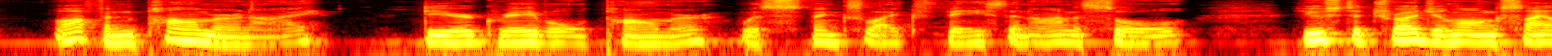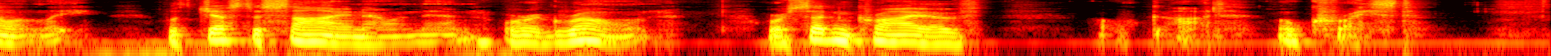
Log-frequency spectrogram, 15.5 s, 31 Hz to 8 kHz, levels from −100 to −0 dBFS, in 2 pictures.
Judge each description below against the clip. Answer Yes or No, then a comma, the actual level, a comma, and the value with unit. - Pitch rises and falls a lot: No, average, 2.7 semitones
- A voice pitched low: Yes, low, 125 Hz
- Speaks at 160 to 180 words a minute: No, average, 150 wpm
